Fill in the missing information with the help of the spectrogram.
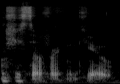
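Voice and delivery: unvoiced whisper, very soft. Real, not acted. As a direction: whisper it fondly to yourself. Gushing aside about friend.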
